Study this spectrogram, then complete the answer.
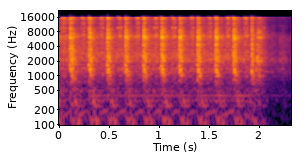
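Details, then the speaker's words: Honda CB150R motorcycle that won't start, MIL blinking 12 times; starter cranks steadily and never catches because the clogged injector isn't spraying fuel; crank no start from clogged injector, to be cleaned manually. "Injektornya rusak. Mari kita bersihkan seperti pada tutorial sebelumnya."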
